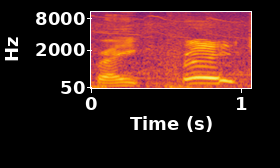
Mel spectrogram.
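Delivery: high, loud urgent shout of brake; nagging backseat driver. Real, not acted. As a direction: yell it like a panicked passenger. Urgent shout at braking point.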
